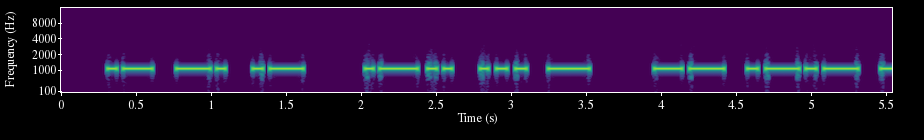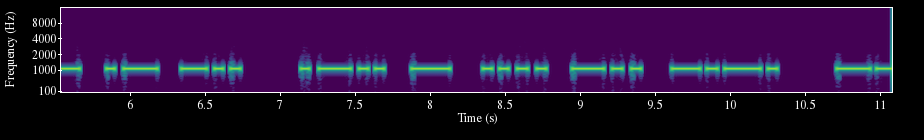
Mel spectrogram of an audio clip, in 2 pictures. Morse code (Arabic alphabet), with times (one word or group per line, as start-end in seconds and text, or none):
0.3-1.6 انا
2.0-3.5 لست
4.0-6.7 معتاد
7.1-10.3 لتحدث
10.7-11.1 …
